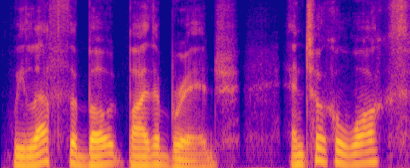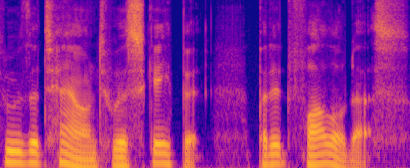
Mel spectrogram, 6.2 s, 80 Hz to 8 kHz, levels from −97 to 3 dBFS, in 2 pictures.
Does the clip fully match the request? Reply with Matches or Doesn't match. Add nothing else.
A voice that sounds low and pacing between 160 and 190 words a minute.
Doesn't match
